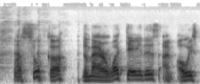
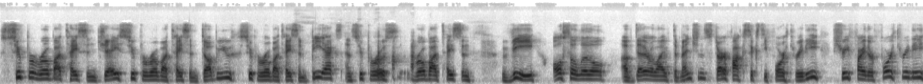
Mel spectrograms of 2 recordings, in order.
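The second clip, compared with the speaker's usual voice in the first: rattled off rapidly, all in one breath, without pause; 3 semitones higher than usual. Speaker lists the games someone played, trying it all in one breath. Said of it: "I'm going to try and say this all in one breath".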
